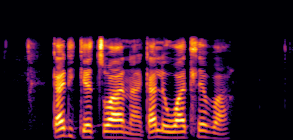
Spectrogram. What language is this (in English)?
Northern Sotho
